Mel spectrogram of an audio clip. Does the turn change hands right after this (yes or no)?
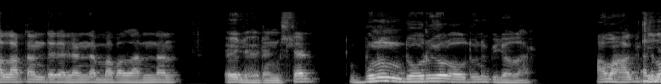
no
